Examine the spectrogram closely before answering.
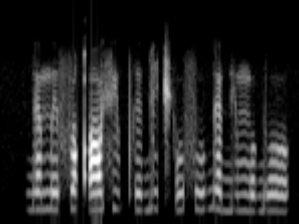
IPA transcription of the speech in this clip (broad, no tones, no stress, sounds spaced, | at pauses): ɡ ɛ m e f u qʼ ɔ fʲ o pʰ ɪ ɡ i t͡ʃʼ u f u ɡ ɛ bʲ o m ʊ ɡ w ʊ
